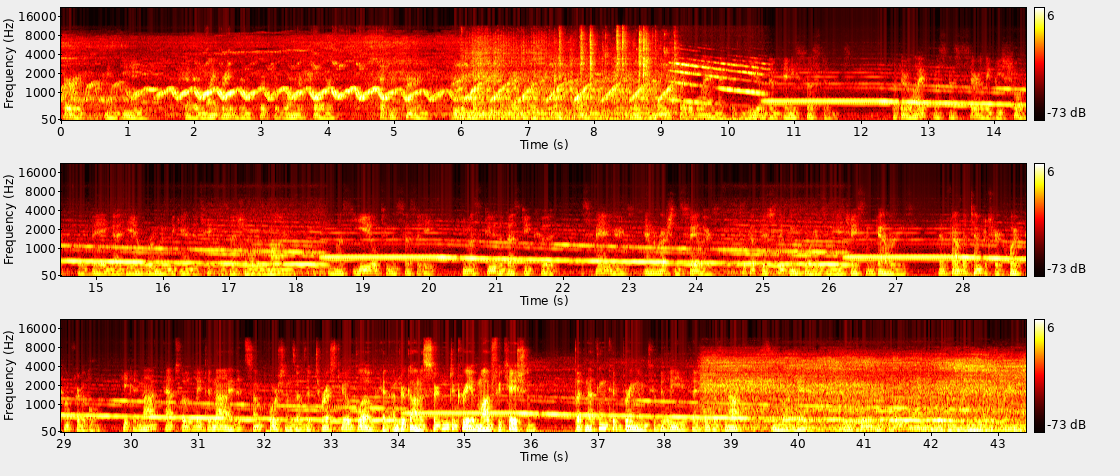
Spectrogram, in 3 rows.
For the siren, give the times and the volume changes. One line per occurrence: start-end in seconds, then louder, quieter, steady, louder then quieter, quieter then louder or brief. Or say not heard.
0.0-43.3 steady.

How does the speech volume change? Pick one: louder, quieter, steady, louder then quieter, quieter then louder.
louder.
